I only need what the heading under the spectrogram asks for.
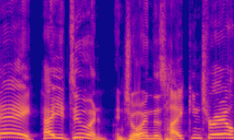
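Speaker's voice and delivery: mock, very high, loud, cheery friendly voice. Contrasting other states with california, imitating a friendly greeting. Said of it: "Every other state I've been to is like".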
